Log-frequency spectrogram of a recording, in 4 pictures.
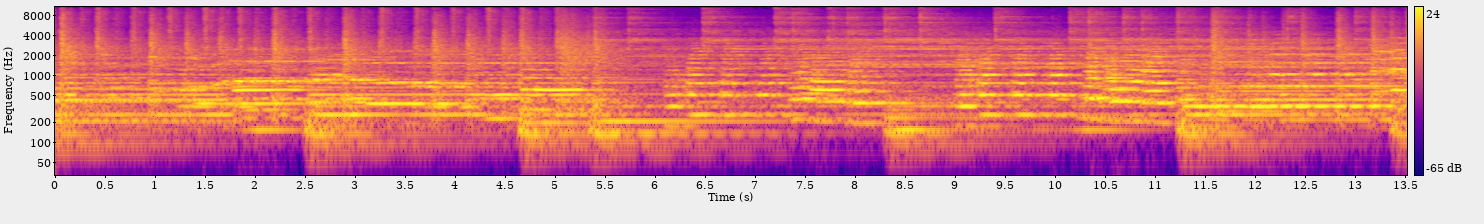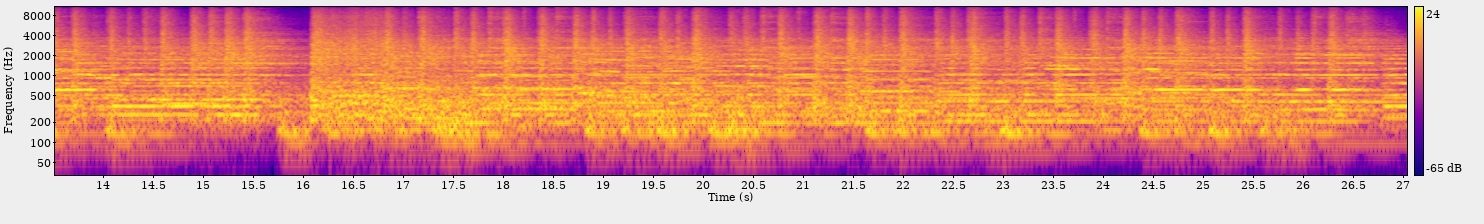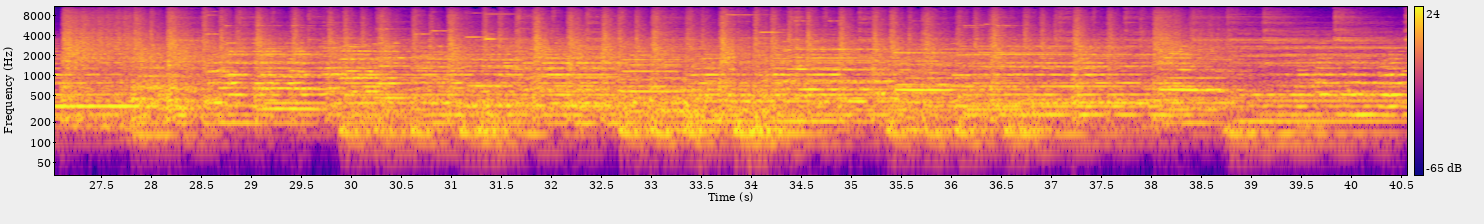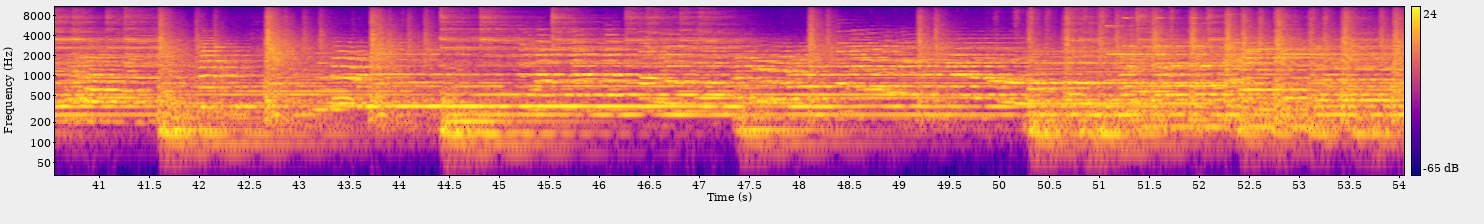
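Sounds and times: concert band playing: 0.0 - 54.0.

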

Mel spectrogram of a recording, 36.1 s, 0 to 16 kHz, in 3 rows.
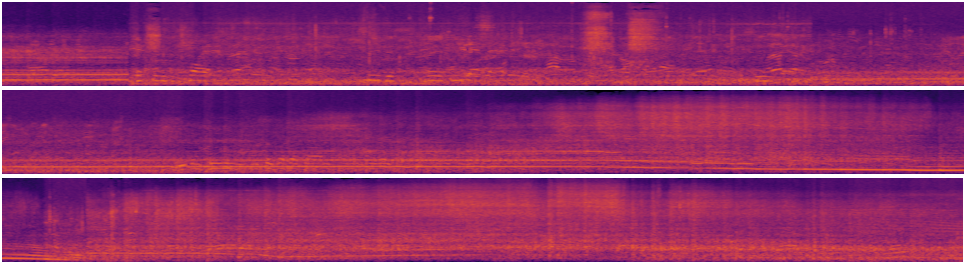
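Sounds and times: rally car engines passing: 0.0 - 36.0
steady rushing noise: 24.6 - 36.0.

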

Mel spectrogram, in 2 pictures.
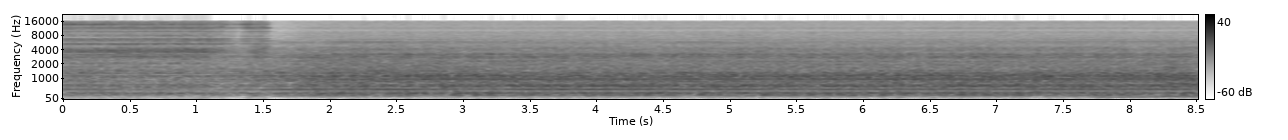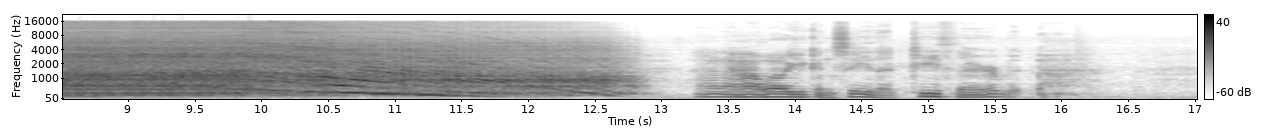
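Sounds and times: tile saw motor whine: 0.6 - 12.9.

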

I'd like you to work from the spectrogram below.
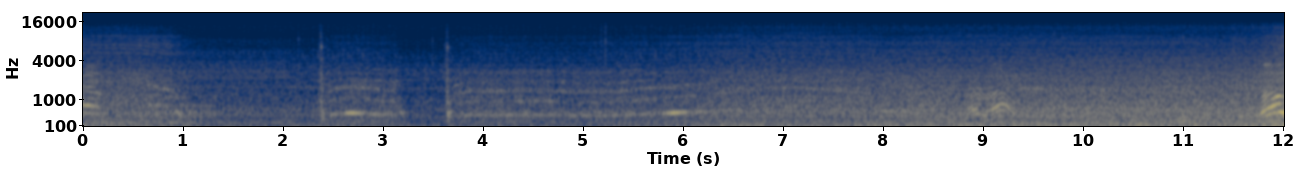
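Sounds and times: truck engine running: 0.0 - 12.0.

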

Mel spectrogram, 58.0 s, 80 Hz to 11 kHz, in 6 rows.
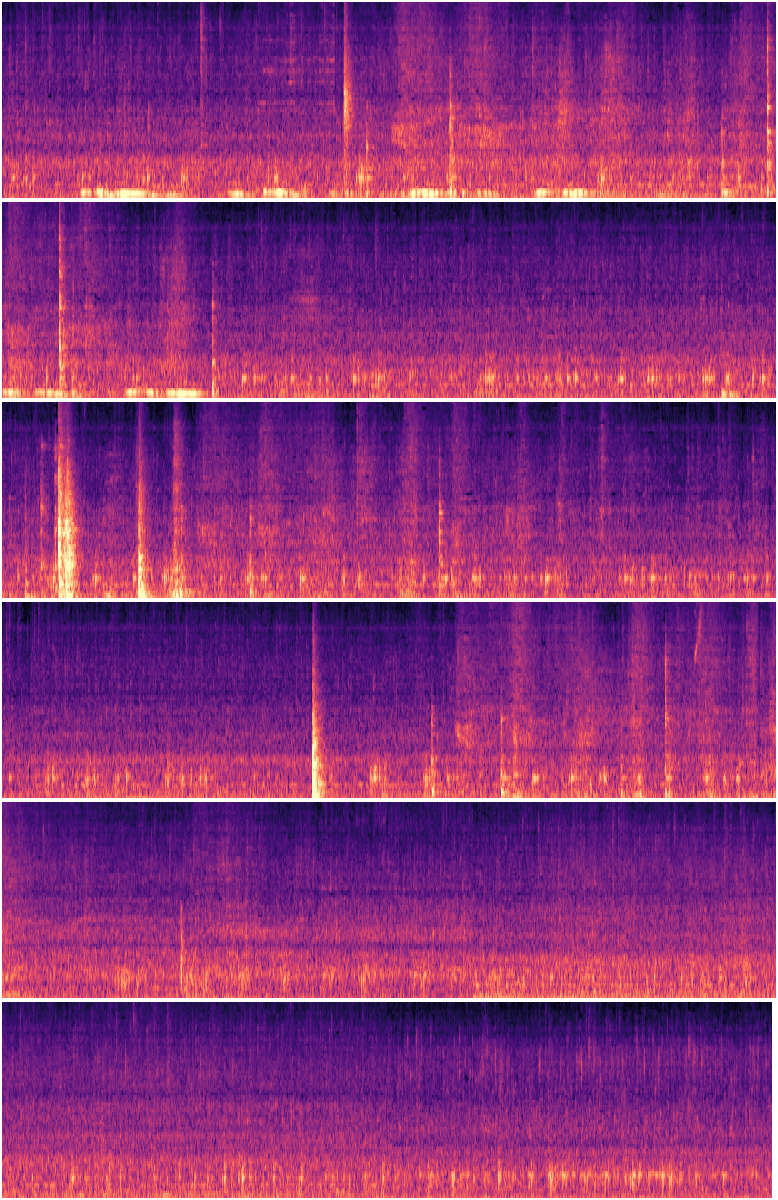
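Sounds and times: wooden spatula stirring stew: 0.0 - 44.0.

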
